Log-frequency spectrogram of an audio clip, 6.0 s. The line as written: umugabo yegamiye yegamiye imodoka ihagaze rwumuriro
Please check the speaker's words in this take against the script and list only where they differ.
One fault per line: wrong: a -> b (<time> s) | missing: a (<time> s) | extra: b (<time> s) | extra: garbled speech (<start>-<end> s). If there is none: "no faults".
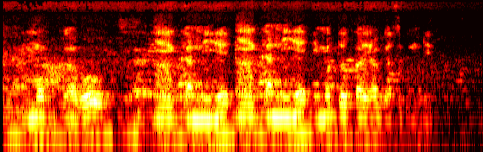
no faults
